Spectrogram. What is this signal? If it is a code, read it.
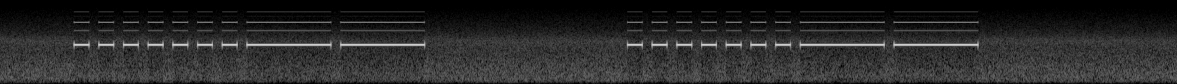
Beep code, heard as a piezo beeper, played twice, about 2450 Hz. 7 short, 2 long.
